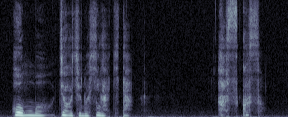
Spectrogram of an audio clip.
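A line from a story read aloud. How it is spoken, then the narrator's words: Muttered alone. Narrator (Japanese): と一人つぶやきながら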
